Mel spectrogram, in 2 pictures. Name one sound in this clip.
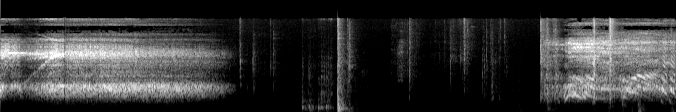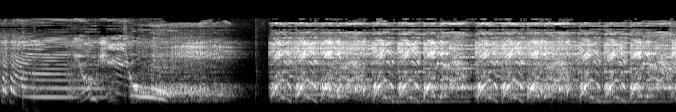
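A toy weapon plays electronic music and sound effects through a small, tinny speaker.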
